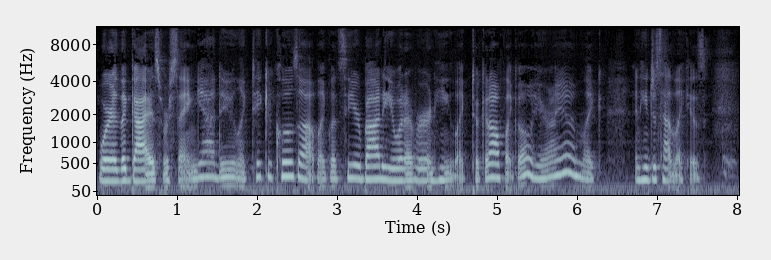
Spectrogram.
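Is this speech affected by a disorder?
No.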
